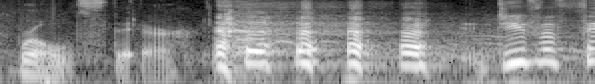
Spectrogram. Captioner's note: laughter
